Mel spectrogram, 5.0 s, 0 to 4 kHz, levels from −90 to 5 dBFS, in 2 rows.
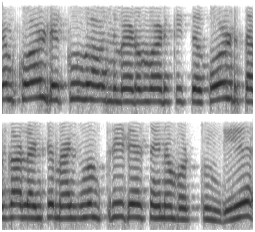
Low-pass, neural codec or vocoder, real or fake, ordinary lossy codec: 3.6 kHz; vocoder, 22.05 kHz, 80 mel bands, Vocos; fake; none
